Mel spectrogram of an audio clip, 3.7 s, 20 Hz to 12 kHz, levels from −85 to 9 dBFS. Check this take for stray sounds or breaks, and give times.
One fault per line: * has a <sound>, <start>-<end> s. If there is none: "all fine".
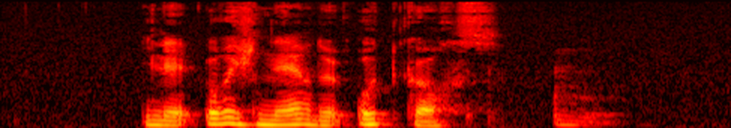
* has a throat clearing, 2.8-3.3 s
